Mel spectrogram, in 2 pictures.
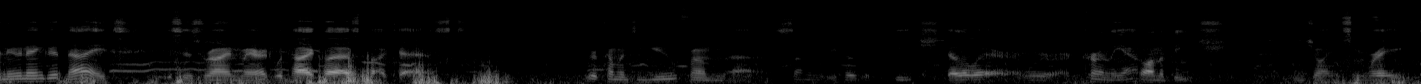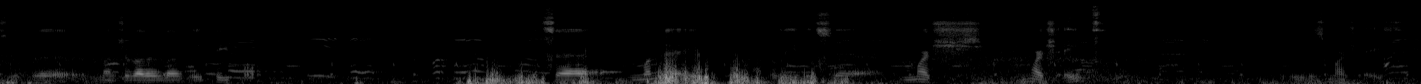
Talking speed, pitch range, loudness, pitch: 115 wpm, 100-155 Hz, -43 LUFS, 105 Hz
